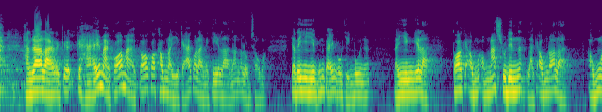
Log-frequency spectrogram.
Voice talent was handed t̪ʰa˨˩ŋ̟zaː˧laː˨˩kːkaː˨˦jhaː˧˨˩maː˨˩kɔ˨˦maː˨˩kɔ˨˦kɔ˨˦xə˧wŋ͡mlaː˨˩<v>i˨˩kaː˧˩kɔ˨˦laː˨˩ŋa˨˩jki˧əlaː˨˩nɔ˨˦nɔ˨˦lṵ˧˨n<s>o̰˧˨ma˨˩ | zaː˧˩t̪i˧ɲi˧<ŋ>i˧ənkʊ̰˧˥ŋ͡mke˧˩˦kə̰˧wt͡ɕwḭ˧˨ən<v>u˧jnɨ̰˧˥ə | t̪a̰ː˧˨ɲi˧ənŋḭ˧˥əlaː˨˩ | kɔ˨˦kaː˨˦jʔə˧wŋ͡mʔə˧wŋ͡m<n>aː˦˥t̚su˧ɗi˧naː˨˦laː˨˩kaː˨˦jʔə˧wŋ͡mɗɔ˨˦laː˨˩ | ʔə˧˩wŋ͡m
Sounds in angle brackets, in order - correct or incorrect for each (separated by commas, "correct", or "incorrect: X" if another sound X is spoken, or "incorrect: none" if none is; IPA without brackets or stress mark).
incorrect: z, correct, incorrect: ɲ, correct, correct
